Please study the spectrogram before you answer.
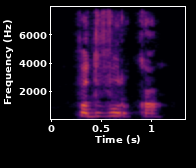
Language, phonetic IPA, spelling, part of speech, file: Polish, [pɔdˈvurkɔ], podwórko, noun, Pl-podwórko.ogg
